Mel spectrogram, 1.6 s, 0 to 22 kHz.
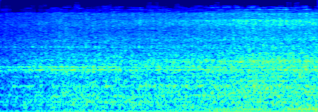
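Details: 2012 Chevrolet Captiva 2.4 16v petrol at idle after repair, with idle lowered, timing advance and engine load back in range: steady, even smooth hum with no knocks or misses; engine sounds healthy.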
